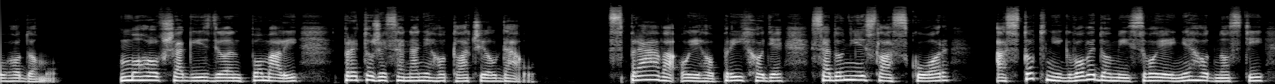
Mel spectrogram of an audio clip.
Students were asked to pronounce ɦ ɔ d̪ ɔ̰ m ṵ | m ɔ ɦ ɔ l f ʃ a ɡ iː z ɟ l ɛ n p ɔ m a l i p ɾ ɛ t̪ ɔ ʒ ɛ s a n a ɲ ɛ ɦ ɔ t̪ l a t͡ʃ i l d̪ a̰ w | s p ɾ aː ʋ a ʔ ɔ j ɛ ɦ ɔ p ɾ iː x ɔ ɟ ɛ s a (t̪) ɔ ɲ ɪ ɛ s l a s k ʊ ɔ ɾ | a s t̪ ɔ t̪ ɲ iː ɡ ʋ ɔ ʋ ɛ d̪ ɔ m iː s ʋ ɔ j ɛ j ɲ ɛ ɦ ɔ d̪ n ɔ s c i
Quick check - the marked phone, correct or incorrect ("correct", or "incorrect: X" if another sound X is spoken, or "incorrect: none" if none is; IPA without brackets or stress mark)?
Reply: incorrect: d̪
